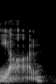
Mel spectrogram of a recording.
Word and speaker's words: Jan: And then Jan, which is spelled like Jan, but it is pronounced Jan.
